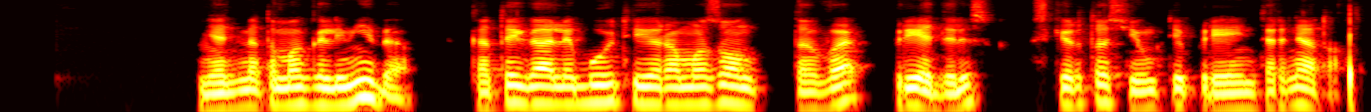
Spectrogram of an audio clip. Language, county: Lithuanian, Vilnius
